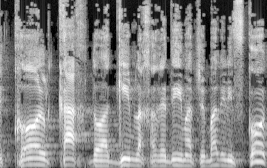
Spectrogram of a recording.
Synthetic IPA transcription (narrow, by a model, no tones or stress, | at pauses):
kʰolkʰaχd̪oaɡimlaχaʁed̪imadʃebalilifkot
